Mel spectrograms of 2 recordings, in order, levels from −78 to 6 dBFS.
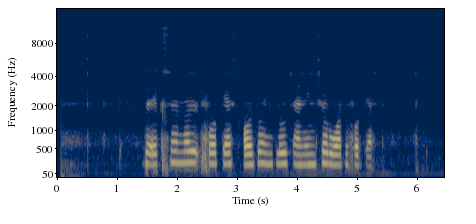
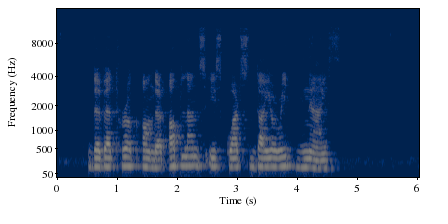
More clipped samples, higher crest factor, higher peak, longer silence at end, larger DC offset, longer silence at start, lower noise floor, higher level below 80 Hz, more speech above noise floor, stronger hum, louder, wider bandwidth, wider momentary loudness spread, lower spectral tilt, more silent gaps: neither; about the same, 18 dB vs 20 dB; first, -4 dBFS vs -20 dBFS; second, 1.2 s vs 1.35 s; neither; first, 1.45 s vs 0.5 s; second, -61 dBFS vs -75 dBFS; first, -58 dBFS vs -78 dBFS; about the same, 41 dB vs 38 dB; neither; first, -20 LUFS vs -38 LUFS; about the same, 11 kHz vs 11.5 kHz; about the same, 7 LU vs 7 LU; first, -10 dB/octave vs -6.5 dB/octave; neither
